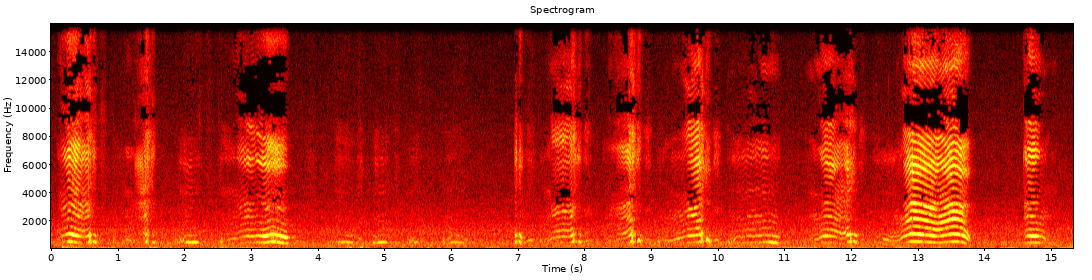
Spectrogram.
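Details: A 2-month-old infant cries in repeated short wails with rising and falling pitch, separated by quieter fussing.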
